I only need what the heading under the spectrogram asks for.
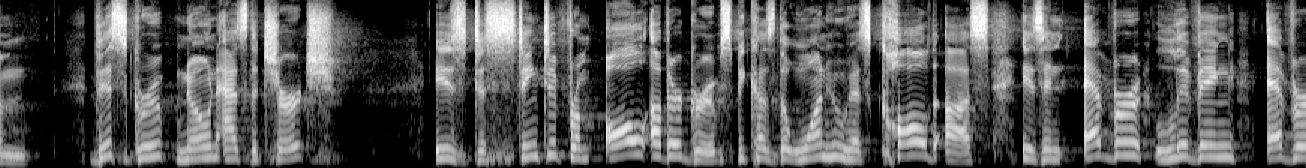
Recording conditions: large echoing room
